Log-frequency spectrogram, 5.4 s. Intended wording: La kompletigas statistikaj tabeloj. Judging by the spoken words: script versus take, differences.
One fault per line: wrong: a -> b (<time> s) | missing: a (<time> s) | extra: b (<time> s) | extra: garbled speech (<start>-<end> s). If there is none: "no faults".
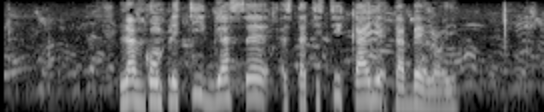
no faults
